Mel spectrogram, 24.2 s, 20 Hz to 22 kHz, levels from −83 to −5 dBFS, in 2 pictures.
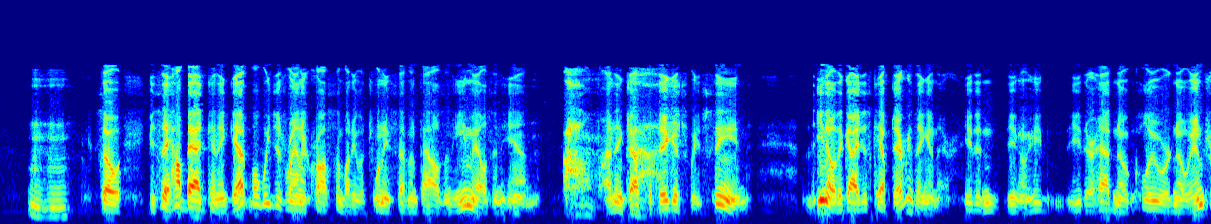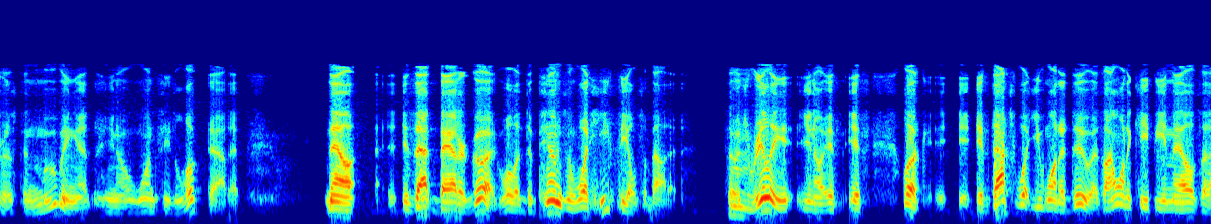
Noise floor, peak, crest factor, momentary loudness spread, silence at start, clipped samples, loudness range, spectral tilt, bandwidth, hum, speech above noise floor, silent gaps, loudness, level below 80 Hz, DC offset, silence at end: -68 dBFS; -4 dBFS; 24 dB; 15 LU; 0.3 s; under 0.1%; 7 LU; -0.5 dB/octave; 8 kHz; none; 41 dB; none; -26 LUFS; -80 dBFS; under 0.1%; 0 s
